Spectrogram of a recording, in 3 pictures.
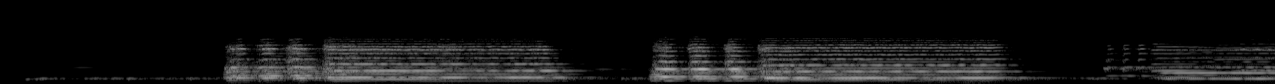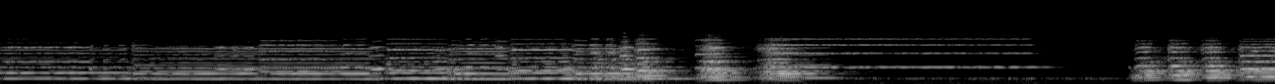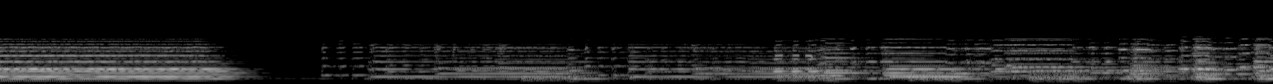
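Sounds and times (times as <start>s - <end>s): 
symphony first movement, denoised: 2.2s - 5.6s, 6.5s - 10.1s, 11.4s - 21.6s, 24.0s - 27.9s, 29.2s - 38.2s.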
